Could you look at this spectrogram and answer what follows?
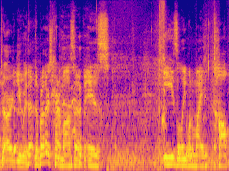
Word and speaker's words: Karamazov: So the book is actually Bratya Karamazovi. Okay. Yeah, so that's how you need to pronounce it from here on out. Otherwise, you're a poser.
